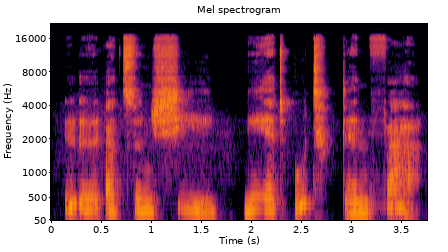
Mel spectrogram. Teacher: But when her speakers wanted to go into an introverted state, they changed all their sounds to voiceless sounds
